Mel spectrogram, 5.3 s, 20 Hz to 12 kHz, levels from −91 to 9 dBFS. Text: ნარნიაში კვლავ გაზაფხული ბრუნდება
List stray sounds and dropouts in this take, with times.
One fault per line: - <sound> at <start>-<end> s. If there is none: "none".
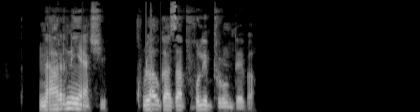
none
